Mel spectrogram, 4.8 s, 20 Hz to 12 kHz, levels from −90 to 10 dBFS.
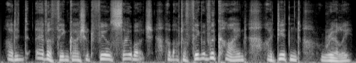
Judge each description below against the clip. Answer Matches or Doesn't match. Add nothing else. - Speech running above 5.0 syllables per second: Matches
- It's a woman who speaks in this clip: Doesn't match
